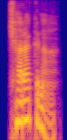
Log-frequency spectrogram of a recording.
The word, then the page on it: छरकना: Hindi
